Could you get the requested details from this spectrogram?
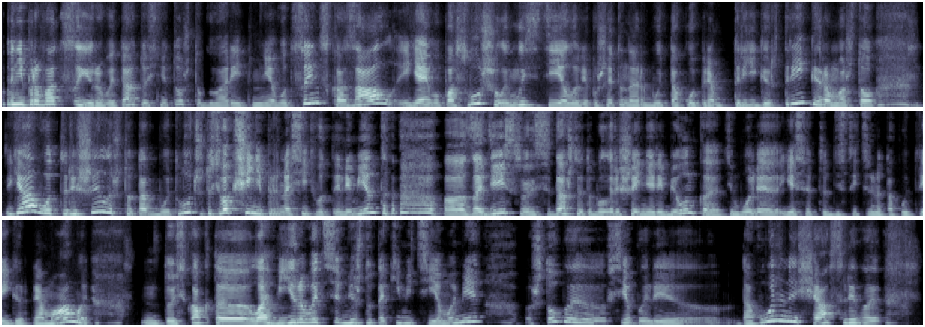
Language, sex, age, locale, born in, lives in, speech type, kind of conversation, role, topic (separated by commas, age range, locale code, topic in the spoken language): Russian, female, 40-44, ru-RU, Russia, United States, conversation, advice, advisor, Как нам прийти к согласию в вопросах дисциплины детей?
